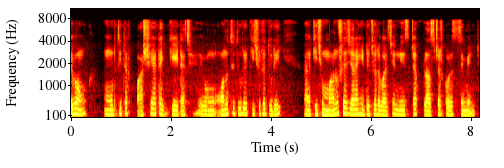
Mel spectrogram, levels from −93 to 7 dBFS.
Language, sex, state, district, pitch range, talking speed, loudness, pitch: Bengali, male, Bihar, Katihar, 130-155 Hz, 170 wpm, -15 LUFS, 140 Hz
